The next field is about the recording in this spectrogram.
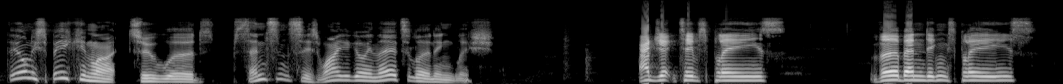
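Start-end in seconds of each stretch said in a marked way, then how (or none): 6.4-10.3 slow, halting, creature-like goblin voice. Back from work experience at Gringotts, she answers another character: talking like a goblin. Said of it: "Why are you talking like a goblin?".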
